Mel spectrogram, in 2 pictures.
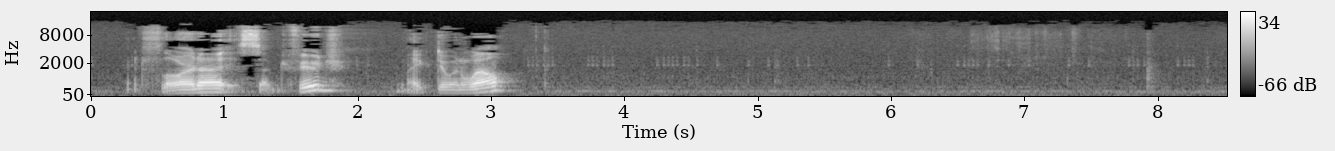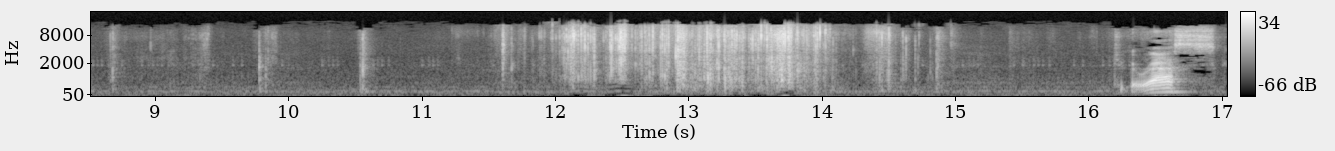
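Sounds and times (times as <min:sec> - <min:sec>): foil wrapper crinkling and tearing: 0:11.6 - 0:15.0.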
